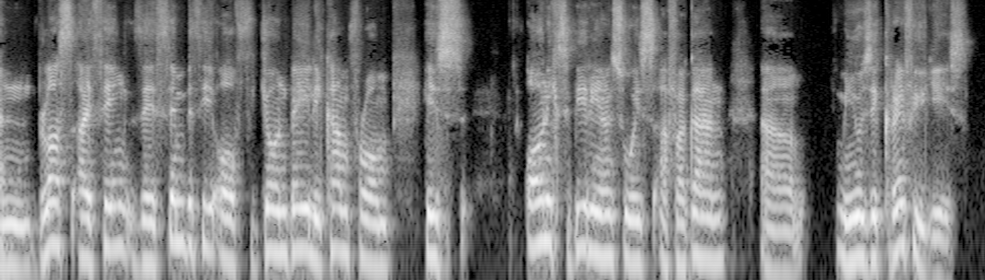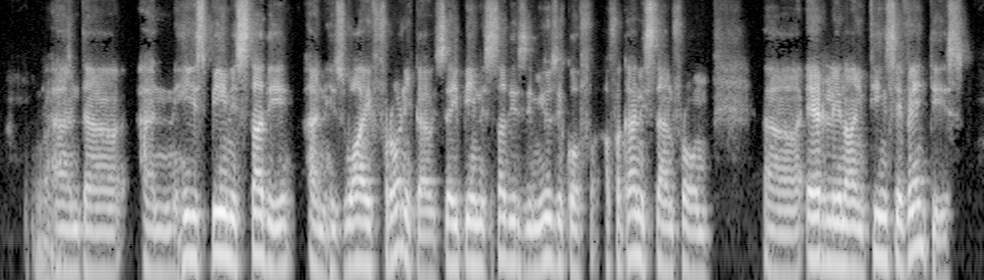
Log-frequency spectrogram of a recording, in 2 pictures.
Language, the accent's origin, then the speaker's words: English; Omdurman, Khartoum, Sudan; English is a second language; moved away as an adult; also born or lived in Wuhan, China; now in Oxford, United Kingdom; I was born in Omdurman, and Omdurman is a mixing pot of the Sudanese cultures.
